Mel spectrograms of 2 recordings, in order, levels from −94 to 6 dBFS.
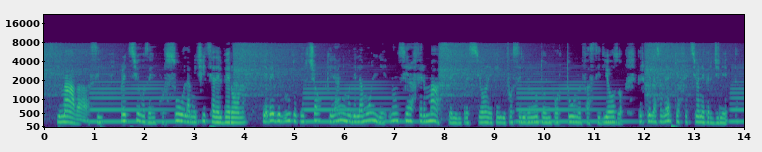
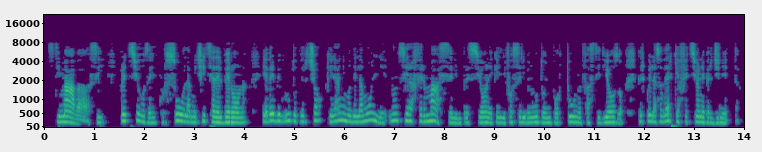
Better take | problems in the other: second | background sound (Wind instrument, woodwind instrument + Crash cymbal / Hi-hat); 10 dB below the speech

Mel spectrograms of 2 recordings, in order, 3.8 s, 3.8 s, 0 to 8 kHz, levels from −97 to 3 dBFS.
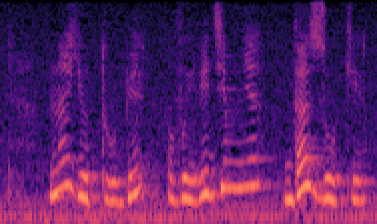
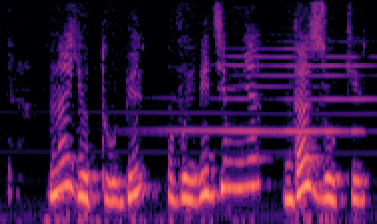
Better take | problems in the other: first | noise reduction (classical method spectral subtraction)

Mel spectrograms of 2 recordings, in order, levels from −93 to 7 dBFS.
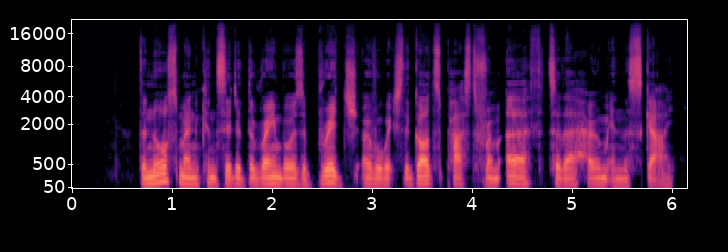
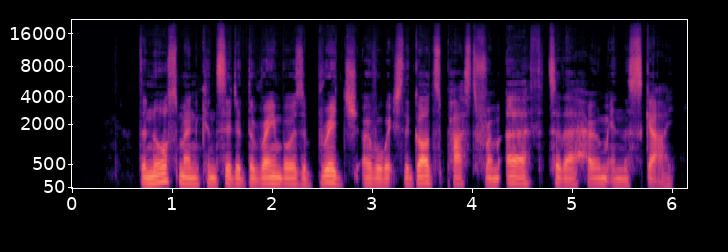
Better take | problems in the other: second | noise reduction (neural mask model Resemble Enhance denoiser)

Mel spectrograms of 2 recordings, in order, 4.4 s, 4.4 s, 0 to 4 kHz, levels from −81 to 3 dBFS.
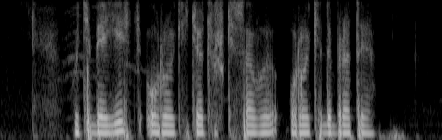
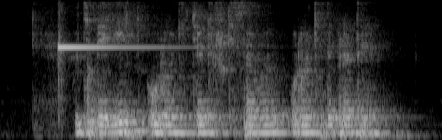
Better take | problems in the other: first | background sound (Glockenspiel); 7 dB below the speech // room echo; dies away in 0.8 s

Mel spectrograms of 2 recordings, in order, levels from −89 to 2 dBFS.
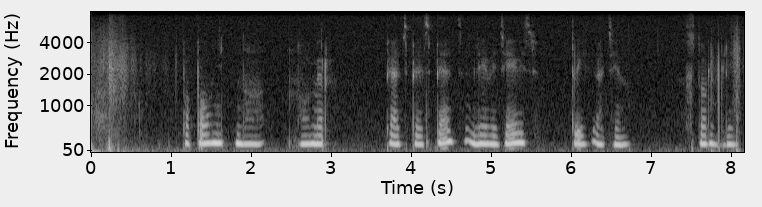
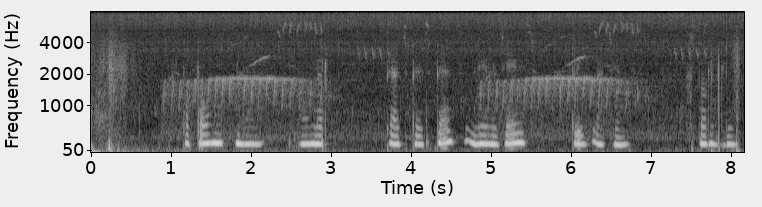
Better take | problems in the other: first | background sound (Bird + Water tap, faucet); 14 dB below the speech

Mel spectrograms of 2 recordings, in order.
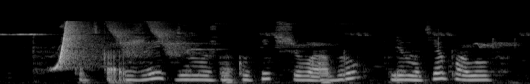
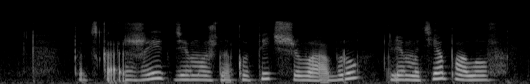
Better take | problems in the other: second | noise reduction (classical method WPE with log-MMSE)

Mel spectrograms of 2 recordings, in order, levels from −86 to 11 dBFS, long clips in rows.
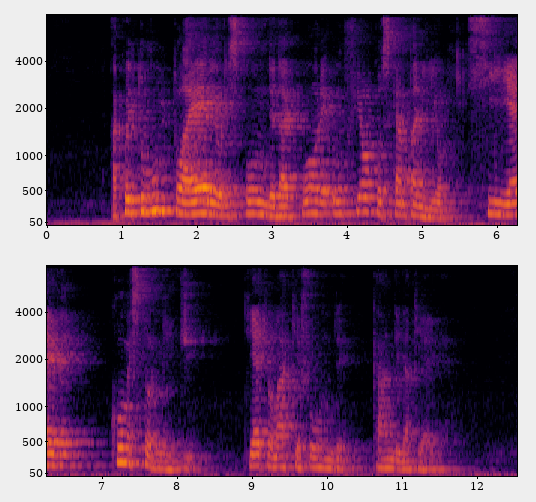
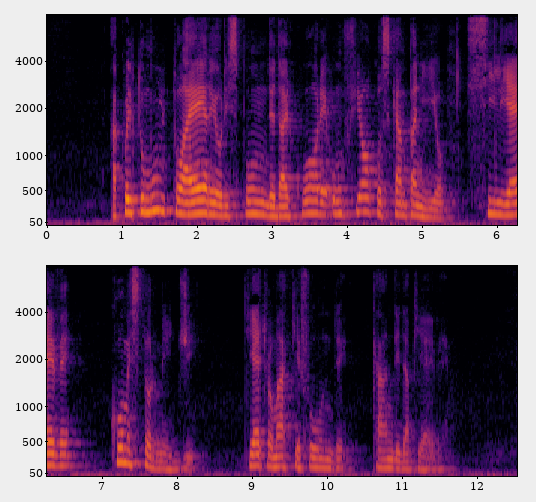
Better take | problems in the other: second | room echo; dies away in 1.3 s

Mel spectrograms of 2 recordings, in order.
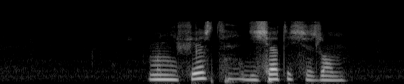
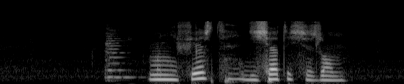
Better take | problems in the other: first | background sound (Bowed string instrument); 17 dB below the speech

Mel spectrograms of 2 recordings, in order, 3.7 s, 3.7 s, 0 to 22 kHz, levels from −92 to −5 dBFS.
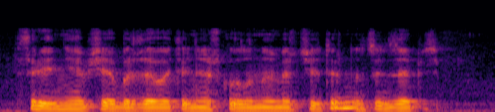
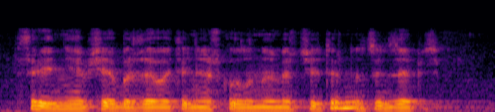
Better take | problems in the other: first | room echo; dies away in 0.8 s

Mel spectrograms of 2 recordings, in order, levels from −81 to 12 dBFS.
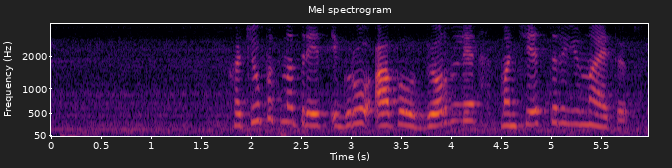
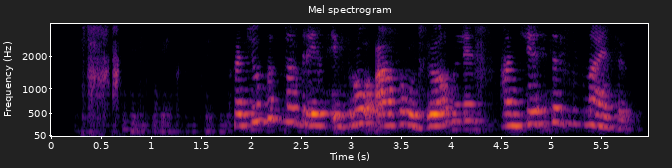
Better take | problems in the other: first | noise reduction (neural mask model DeepFilterNet 3)

